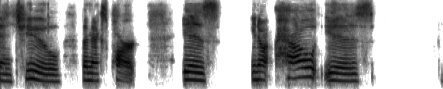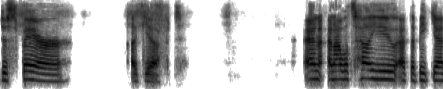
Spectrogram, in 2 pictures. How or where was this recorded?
video call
